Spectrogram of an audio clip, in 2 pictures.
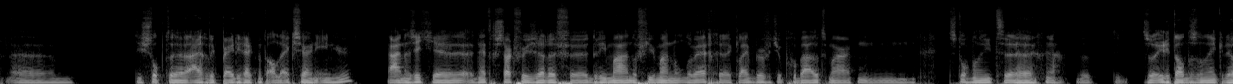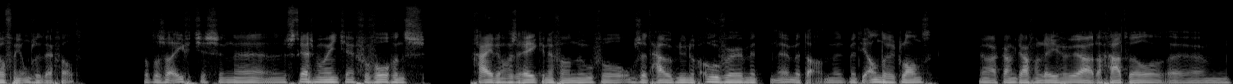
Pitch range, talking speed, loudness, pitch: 90-100 Hz, 235 wpm, -32 LUFS, 95 Hz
